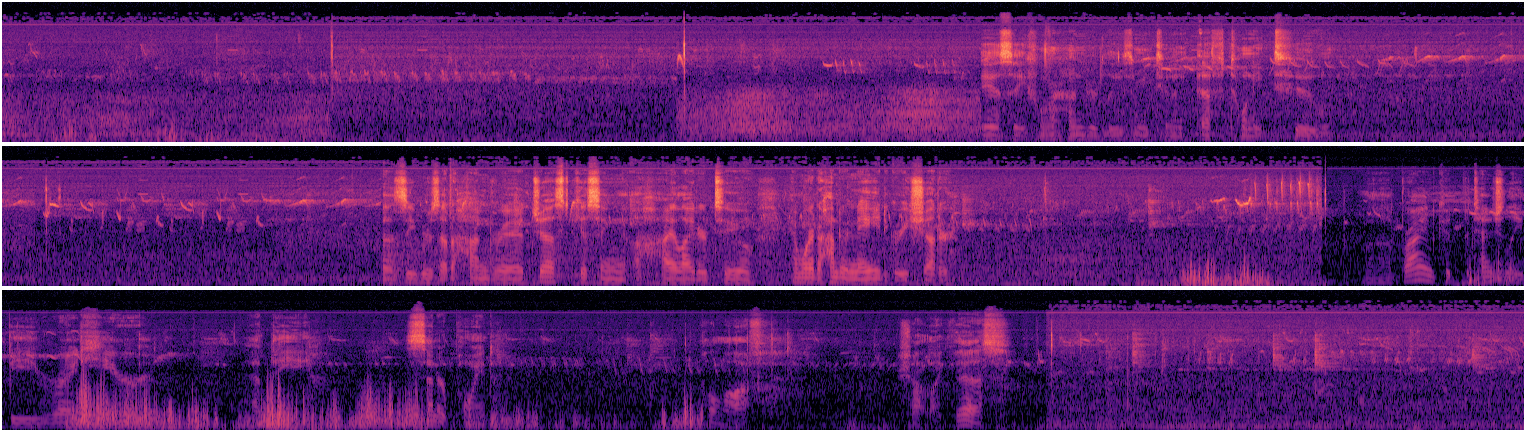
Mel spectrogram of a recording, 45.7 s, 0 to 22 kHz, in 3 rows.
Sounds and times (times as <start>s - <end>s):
Speech: 9.8s - 13.3s, 19.0s - 24.8s, 28.8s - 31.9s, 32.9s - 33.7s, 34.5s - 35.5s, 37.4s - 38.2s, 39.4s - 40.5s.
